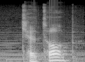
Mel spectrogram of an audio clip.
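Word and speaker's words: کتاب: Ke tob, ke tob, ketab. So if I was to put it together and say it fluently, it would be ketab, ketab.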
